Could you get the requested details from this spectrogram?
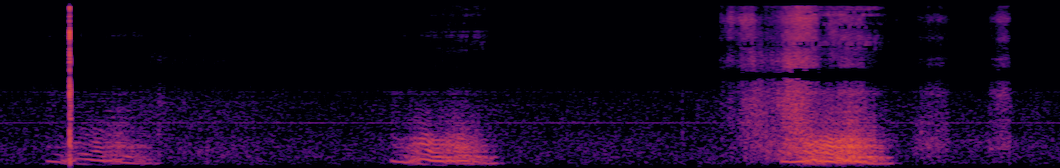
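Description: Soft vibrating breaths every few seconds with a louder, noisier one later, over faint room hum: snoring.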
